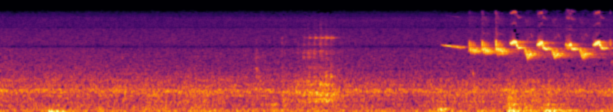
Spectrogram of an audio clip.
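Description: A common redstart sings one high, thin introductory note, then breaks into a quick, scratchy twittering phrase, over faint outdoor background noise.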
